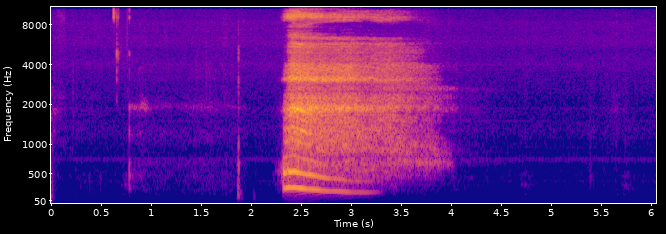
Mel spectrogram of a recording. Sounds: Sigh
